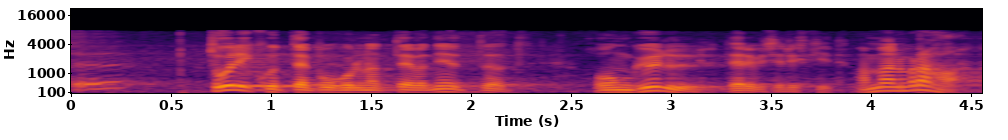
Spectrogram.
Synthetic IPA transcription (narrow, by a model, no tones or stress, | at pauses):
t̪ulʲikːˑut̪ːˑe̞puɦulnɑd̪̥̚t̪eːvɑd̪̥niːt̪ːˑevɑd̪̥ | o̞ŋkylt̪e̞rvisɾiskḭd̪̥ɑmeɑnːɑmrɑɦɑ̰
